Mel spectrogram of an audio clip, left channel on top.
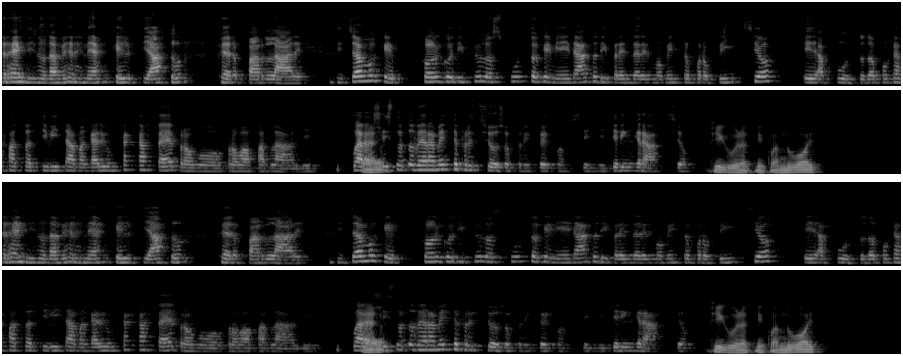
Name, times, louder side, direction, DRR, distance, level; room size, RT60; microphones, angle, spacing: voice 1, 0.0-1.9 2.2-3.0 3.5-7.7 8.0-12.1 12.5-15.8, left 4 dB, 85° left, 1.8 m, -36 dB
voice 2, 16.1-17.1, equal, 5° right, 0.5 m, -34 dB
8.2 x 6.6 x 3.5 m
head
